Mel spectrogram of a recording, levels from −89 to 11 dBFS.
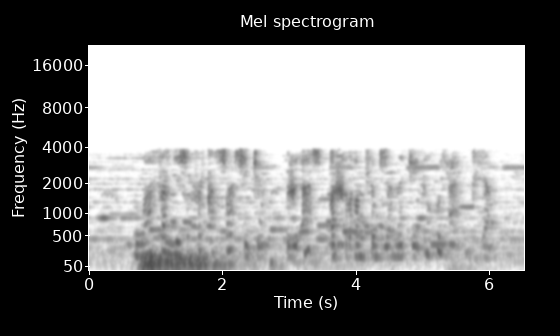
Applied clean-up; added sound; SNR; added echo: classical method log-MMSE.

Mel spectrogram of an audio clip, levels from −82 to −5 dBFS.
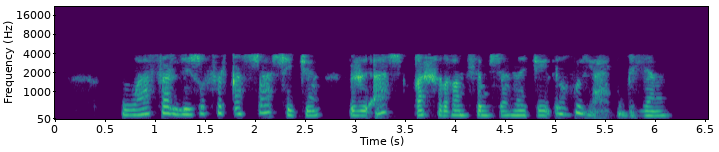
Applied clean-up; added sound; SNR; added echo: neural mask model Resemble Enhance denoiser.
